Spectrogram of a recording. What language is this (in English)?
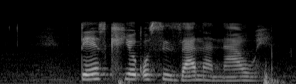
Zulu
